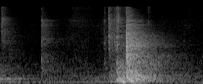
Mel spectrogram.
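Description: A lever-handle closet door being opened: a faint click about half a second in, then a brief louder rush of noise just after a second in as the door swings open.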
